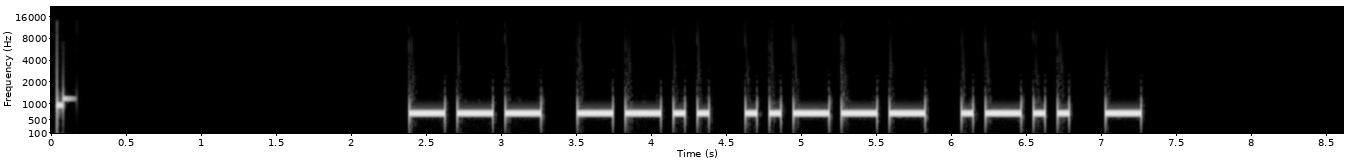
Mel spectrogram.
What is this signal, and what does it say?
Morse code, heard as a keyed tone, about 15 wpm, 700 Hz. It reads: OZ2LT
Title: DXCC-100 Call Signs - 5 Characters - Repeated 2x - 15wpm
